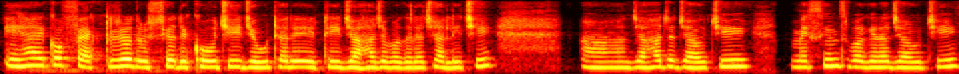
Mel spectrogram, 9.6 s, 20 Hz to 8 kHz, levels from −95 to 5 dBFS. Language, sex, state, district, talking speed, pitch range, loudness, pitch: Odia, female, Odisha, Khordha, 105 wpm, 200-240 Hz, -17 LUFS, 215 Hz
